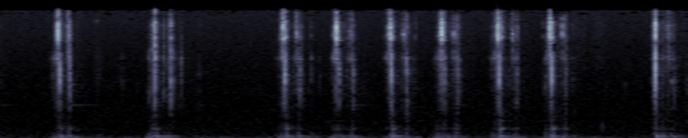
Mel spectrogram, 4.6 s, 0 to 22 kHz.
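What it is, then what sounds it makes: Plastic key switch tester. Fingertips press the keys of a small clear plastic 3x3 Cherry MX mechanical key switch tester, making nine separate, unevenly spaced presses. Each one is a sharp, bright click over a soft low thud, and it dies away almost at once.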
